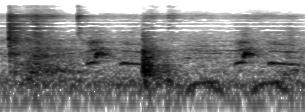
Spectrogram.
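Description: A small glass wine bottle is set down on the countertop, with a sharp knock about a second in. Under it a phone ringtone plays, a short rising tone repeating about once a second.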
